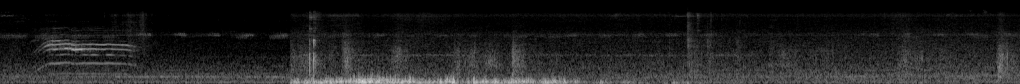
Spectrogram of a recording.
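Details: Welcoming meow from a stray ginger tabby cat in a residential area, one short harmonic call near the start, followed by loud low rustling and handling noise, then quiet background hum.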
